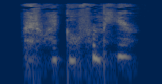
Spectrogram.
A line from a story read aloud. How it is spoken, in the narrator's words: She whispered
